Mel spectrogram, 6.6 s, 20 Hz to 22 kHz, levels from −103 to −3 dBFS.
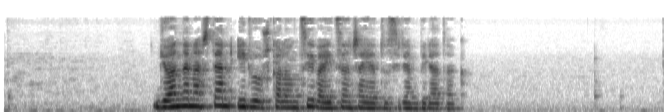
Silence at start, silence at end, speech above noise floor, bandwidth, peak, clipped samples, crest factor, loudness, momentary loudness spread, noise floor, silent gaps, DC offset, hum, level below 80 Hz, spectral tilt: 1.55 s; 2.05 s; 42 dB; 11.5 kHz; -4 dBFS; under 0.1%; 20 dB; -22 LUFS; 14 LU; -63 dBFS; none; under 0.1%; none; -62 dBFS; -5 dB/octave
